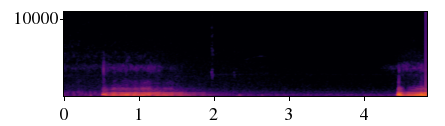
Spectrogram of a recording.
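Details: Cat snoring while asleep, captured with a microphone: one drawn-out, droning snore of about one and a half seconds fades away, then after a silent gap a sharper, louder snore begins.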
